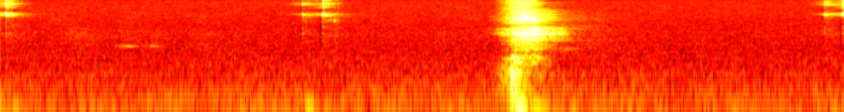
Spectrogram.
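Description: A single short breath or sniff close to the microphone about two and a half seconds in, the loudest thing in an otherwise quiet stretch, with a couple of faint clicks before it.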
